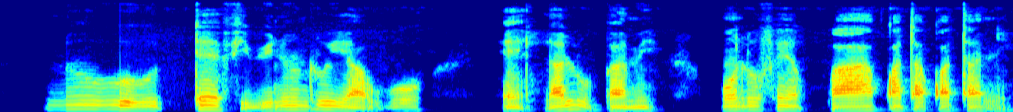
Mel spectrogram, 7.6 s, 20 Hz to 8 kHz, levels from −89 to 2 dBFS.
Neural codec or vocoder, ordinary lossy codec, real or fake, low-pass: vocoder, 24 kHz, 100 mel bands, Vocos; none; fake; 7.2 kHz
